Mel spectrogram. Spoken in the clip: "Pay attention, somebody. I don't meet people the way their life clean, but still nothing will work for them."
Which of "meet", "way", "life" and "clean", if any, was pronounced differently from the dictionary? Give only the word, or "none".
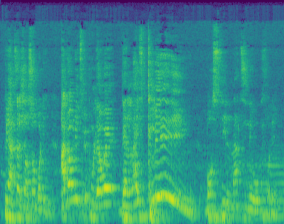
none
